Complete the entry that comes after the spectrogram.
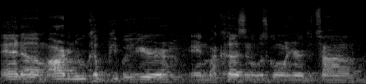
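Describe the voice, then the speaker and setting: There is noticeable background noise. Over it, a man speaks very fast. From Texas, Fort Worth. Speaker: graduate student. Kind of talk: interview.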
